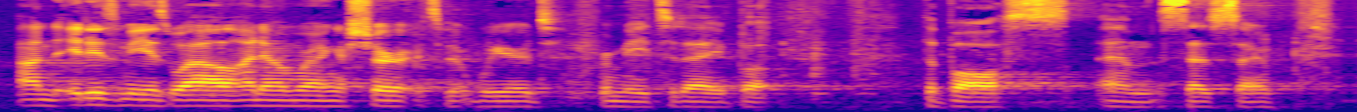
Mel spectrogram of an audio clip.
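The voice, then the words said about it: Speaks with a noticeable accent. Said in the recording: “I actually have an accent ... that's a terrible accent, probably”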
